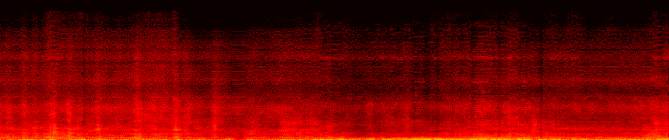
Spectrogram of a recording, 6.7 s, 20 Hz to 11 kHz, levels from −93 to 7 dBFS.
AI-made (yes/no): yes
